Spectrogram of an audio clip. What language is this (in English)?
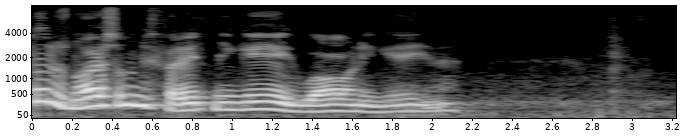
Portuguese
